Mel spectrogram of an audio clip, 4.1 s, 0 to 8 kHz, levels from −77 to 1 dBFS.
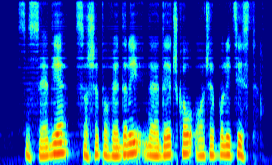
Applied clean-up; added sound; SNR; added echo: neural mask model DeepFilterNet 3.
